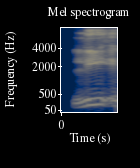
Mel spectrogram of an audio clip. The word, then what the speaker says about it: Lea: Henry Charles Lee. Lee is spelled with L-E-A.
